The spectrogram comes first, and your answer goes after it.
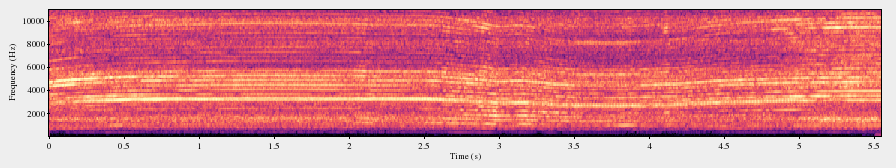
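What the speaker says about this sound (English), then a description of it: "Use Dremel or some tools to remove." A Dremel rotary tool cuts into a small drone's battery casing, giving a steady, high-pitched whine that holds close and loud throughout.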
